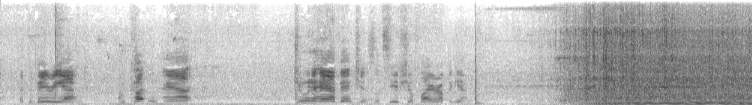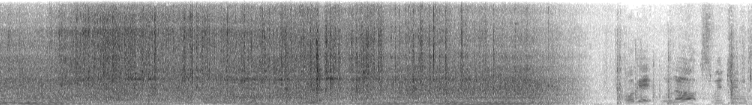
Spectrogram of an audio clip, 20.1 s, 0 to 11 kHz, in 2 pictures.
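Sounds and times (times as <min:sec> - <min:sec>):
electric mower blade motors whining: 0:07.0 - 0:18.0
debris ticking: 0:10.6 - 0:17.2.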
